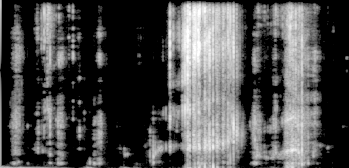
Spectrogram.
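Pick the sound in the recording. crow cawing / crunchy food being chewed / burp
crunchy food being chewed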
